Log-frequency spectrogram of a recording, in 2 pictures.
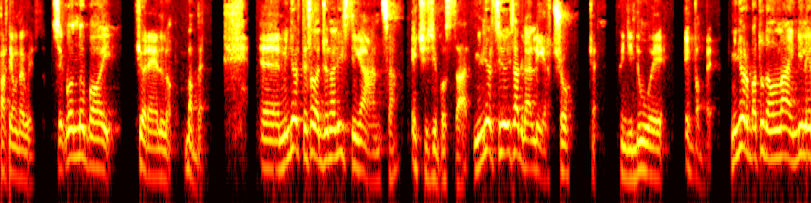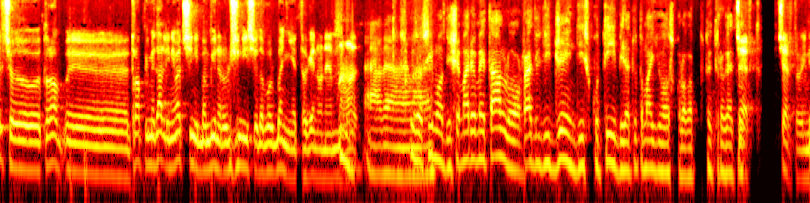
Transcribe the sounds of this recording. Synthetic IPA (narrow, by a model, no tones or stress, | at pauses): part̪jamod̪akwest̪o̥sekond̪opɔj | fjoɾɛlːo̰vabːɛ̰ | miʎːort̪esɔd̪ad͡ʒornalist̪ikaa̰nt̪sa | et͡ʃːisipwɔst̪a̰ːɾemiʎːorsid̪od̪is̬aːt̪ilalert͡ʃo | t͡ʃoɛ | kːwind̪id̪uːe | evːabːɛ̰ | miʎːorbat̪ːuːt̪aɔnlajnd̪ilert͡ʃot̪ɾɔ | t̪ɾɔpːimet̪alːinevat͡ʃːiːnibambiːnoalud͡ʒinisjod̪ɔːpolbaɲːet̪ːokenːonɛmːaːleavskkuːzasiːmod̪iːt͡ʃemaːɾjomet̪alːorad̪jod̪id͡ʒɛind̪iskut̪iːbileat̪ut̪ːomajɔskolokapːunt̪oint̪eroɡat̪t͡ʃɛɾt̪o̥ | t͡ʃɛrt̪okwind̪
